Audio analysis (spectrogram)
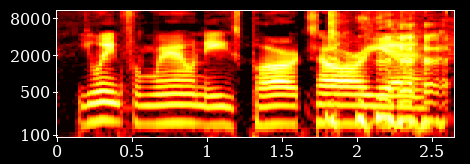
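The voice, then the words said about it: American Southern accent. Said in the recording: “I do a little bit of American stuff because my cousins, they moved to the south.”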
